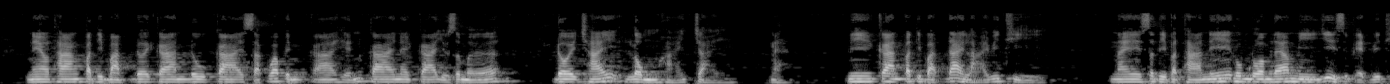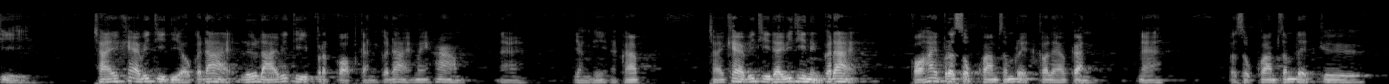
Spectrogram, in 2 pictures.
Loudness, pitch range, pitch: -22 LUFS, 105-125 Hz, 115 Hz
